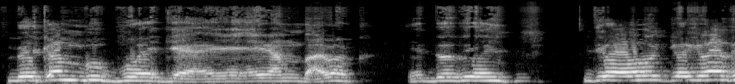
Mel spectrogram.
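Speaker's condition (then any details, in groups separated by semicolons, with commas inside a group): Cerebral palsy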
